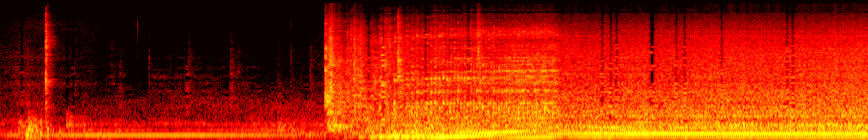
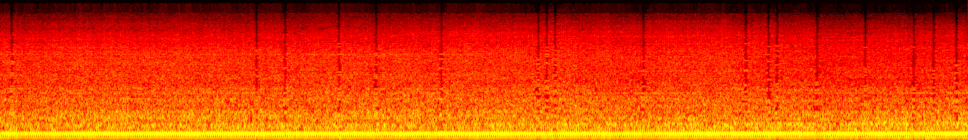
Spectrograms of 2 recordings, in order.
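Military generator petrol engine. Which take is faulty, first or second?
second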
